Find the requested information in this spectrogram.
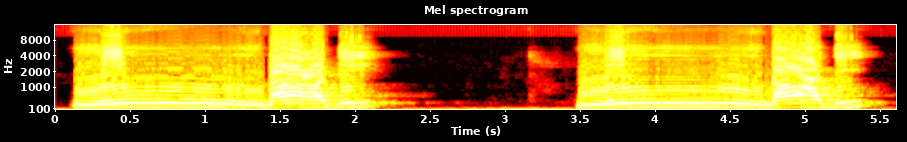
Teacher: حرف با آ جائے تو نون کو میم سے بدل کر پڑھیں گے. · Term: اقلاب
